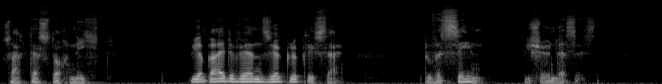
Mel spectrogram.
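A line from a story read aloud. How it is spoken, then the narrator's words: Gentle, calm. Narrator (German): sagte er sanft mit ruhiger Miene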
